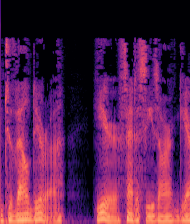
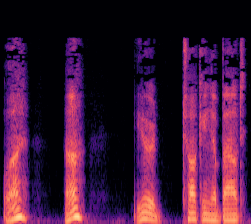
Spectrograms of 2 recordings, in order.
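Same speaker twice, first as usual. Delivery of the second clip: puzzled; 3 semitones higher, 4 dB louder than usual. A narrator's reading. Cray puzzled.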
